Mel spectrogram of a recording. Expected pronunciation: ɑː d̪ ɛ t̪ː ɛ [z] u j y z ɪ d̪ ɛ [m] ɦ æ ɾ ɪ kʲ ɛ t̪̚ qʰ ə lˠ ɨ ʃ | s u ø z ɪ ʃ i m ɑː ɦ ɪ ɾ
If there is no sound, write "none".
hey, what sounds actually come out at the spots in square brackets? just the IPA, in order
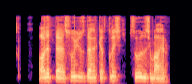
s, none

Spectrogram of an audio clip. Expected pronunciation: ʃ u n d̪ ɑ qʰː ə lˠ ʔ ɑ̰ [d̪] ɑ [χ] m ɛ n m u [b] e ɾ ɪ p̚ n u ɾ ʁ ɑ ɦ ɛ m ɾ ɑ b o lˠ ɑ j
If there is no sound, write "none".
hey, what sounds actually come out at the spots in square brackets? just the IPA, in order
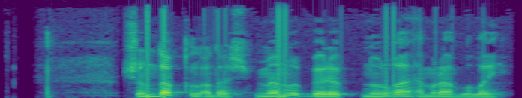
d̪, ʃ, b

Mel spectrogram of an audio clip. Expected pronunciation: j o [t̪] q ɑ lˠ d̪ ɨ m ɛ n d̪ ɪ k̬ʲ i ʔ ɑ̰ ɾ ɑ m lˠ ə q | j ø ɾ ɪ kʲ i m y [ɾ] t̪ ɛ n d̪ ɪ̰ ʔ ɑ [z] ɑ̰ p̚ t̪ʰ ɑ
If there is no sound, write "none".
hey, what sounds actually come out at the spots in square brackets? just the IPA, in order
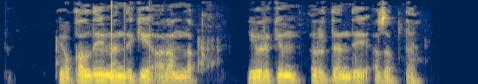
none, ɾ, z

